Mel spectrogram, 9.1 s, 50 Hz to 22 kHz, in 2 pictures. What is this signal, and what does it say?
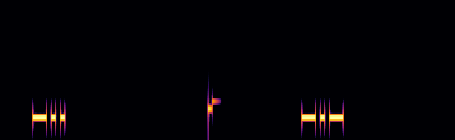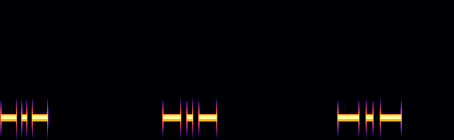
Morse code, heard as a keyed tone, about 23 wpm, spaced as for 7 wpm, 700 Hz. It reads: D KKKK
